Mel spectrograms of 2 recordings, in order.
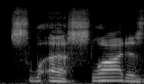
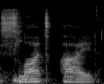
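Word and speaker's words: slaadi: it's a slot eye so s-l-a-a-d-i slot is the singular slot I is like the plural okay this whole time I thought you're saying slot eyed that's what I thought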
